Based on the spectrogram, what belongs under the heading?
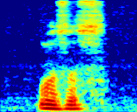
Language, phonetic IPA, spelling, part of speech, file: Polish, [ˈuzus], uzus, noun, LL-Q809 (pol)-uzus.wav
